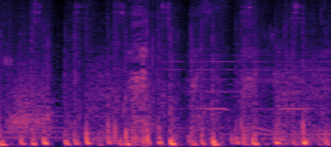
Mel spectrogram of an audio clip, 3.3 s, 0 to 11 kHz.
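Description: Horse hooves clip-clop in a steady, quick rhythm in the Red Dead Online video game on PS4 Pro, close and clear over soft ambient game sound.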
